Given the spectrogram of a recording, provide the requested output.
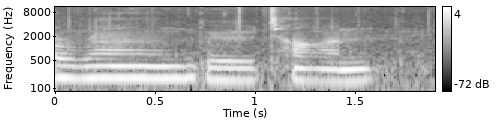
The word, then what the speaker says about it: orangutan: pronouncing that correctly is all my life I pronounced it as if there was a g at the end and there is not another g at the end it's a rangutan so 049 spent several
